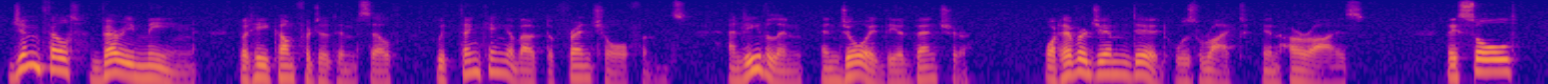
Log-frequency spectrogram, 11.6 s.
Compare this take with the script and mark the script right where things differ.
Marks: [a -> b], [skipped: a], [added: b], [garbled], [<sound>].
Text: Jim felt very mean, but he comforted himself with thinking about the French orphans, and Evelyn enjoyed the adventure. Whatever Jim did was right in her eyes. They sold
Jim felt very mean, but he comforted himself with thinking about the French orphans, and Evelyn enjoyed the adventure. Whatever Jim did was right in her eyes. They sold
